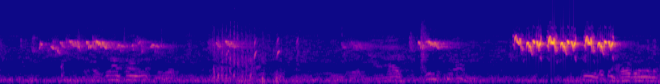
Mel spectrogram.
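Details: Sooty-headed bulbul lure song used for bird trapping: scattered slurred chirping phrases, then a louder burst of rapid bubbly notes near the end, over a low rumbling background.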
